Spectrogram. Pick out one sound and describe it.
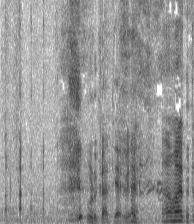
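An elderly woman laughs close by.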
